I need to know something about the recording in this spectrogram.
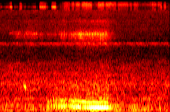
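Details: Pet named Bubbles, said to snore like a human; a single low, rumbling breath sound, a soft snore on one breath.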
